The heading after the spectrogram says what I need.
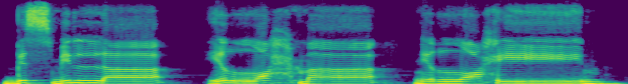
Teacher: اب یہ جو ہا ہے، را کے بعد ہا، اور یہاں پر آخری لفظ میں را کے بعد ہا ہے، یہ ہا بریک ہے، اور یہ وہ ہا ہے جس کا تعلق اس حلق کے ساتھ ہے جو حلق گلے کے درمیان ہے، جس کا گلے کے ساتھ تعلق ہے حلق کا، اس حلق سے یہ ہا ادا ہوتا ہے۔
